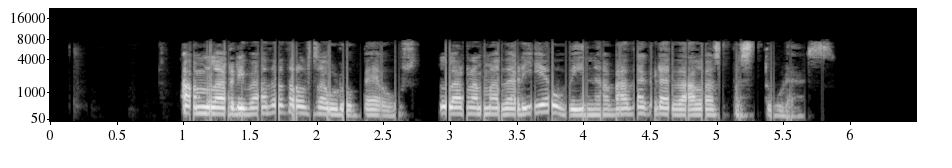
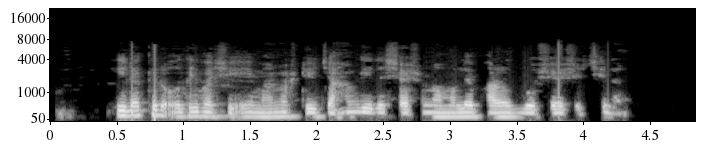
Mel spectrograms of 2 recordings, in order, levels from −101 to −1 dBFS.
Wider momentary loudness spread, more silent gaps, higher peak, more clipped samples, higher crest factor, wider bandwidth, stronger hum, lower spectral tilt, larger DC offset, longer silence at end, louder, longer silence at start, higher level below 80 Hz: first, 18 LU vs 8 LU; first, 2.77-2.91 s vs none; about the same, -2 dBFS vs -2 dBFS; neither; about the same, 18 dB vs 18 dB; first, 7.8 kHz vs 6.6 kHz; neither; second, -4.5 dB/octave vs -10.5 dB/octave; neither; about the same, 0.65 s vs 0.55 s; about the same, -18 LUFS vs -19 LUFS; first, 1 s vs 0.5 s; about the same, -50 dBFS vs -48 dBFS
